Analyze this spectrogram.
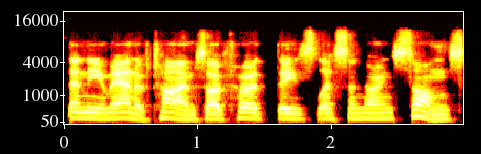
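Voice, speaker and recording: With an Australian accent, a man talks at a moderate pace with a fairly high pitch and ordinary pitch variation. The sound is dry and close, with no echo. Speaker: podcast host. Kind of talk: scripted review reading; casual chat. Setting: remote call.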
